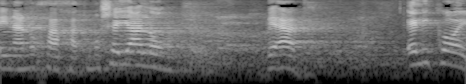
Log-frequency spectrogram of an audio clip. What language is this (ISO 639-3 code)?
heb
